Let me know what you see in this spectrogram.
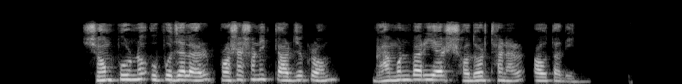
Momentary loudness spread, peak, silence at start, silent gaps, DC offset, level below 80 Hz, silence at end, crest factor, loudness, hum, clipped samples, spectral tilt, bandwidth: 11 LU; -2 dBFS; 0.85 s; 3.42-3.72 s, 5.27-5.32 s; under 0.1%; -54 dBFS; 0.95 s; 16 dB; -16 LUFS; none; under 0.1%; -4.5 dB/octave; 8 kHz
